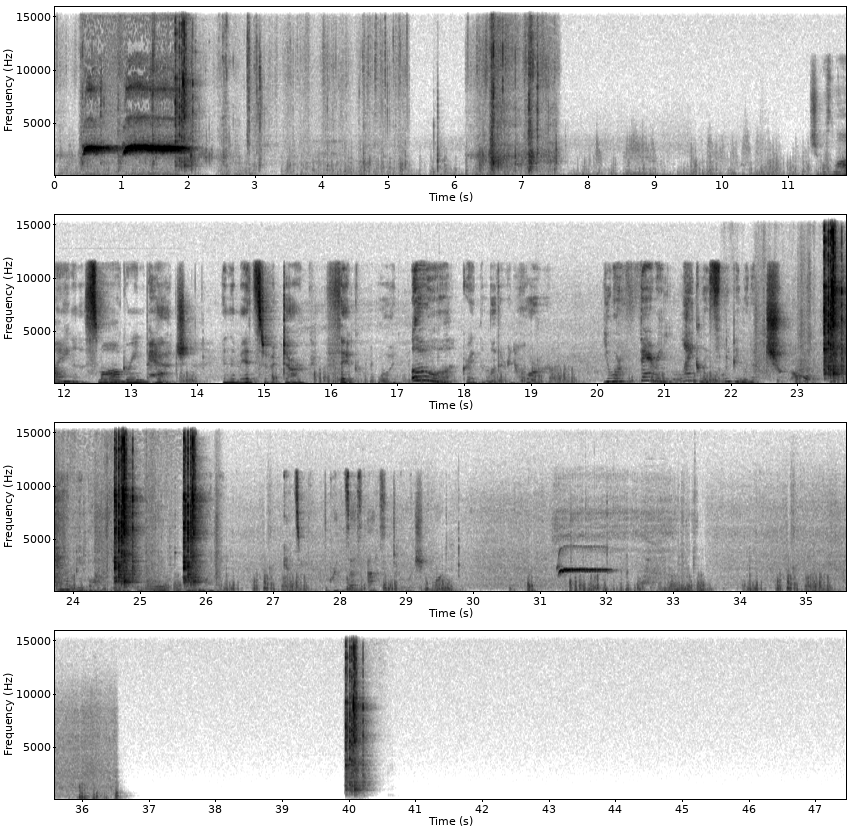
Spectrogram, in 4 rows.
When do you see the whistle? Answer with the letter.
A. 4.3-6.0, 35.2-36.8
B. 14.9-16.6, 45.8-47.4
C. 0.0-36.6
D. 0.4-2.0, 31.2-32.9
D.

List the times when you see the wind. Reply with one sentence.
The wind can be heard from 0.0 to 36.6 s.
